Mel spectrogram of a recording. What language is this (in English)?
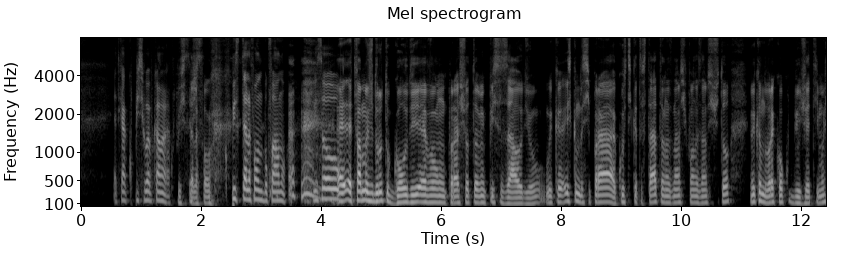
Bulgarian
